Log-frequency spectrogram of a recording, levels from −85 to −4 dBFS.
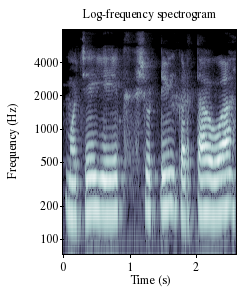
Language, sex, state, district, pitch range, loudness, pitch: Hindi, female, Maharashtra, Mumbai Suburban, 175-185 Hz, -17 LUFS, 180 Hz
